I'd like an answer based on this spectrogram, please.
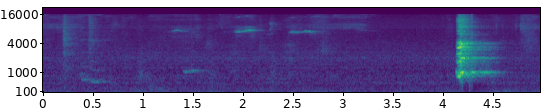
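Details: Cavalier King Charles Spaniel puppies raised indoors in a home puppy pen. One sharp, high yappy bark near the end, after faint soft squeaks and near silence.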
